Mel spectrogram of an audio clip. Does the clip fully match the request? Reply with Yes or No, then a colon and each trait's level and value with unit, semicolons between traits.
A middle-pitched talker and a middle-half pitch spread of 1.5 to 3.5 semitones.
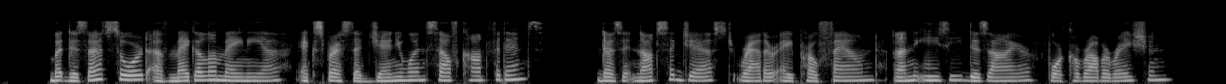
Yes: medium, 175 Hz; average, 2.8 semitones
